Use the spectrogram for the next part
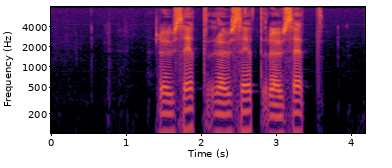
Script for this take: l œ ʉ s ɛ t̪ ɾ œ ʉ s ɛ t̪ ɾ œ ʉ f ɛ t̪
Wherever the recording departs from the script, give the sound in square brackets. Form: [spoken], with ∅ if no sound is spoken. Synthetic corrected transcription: [ɾ] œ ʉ s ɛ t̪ ɾ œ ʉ s ɛ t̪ ɾ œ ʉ [s] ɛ t̪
